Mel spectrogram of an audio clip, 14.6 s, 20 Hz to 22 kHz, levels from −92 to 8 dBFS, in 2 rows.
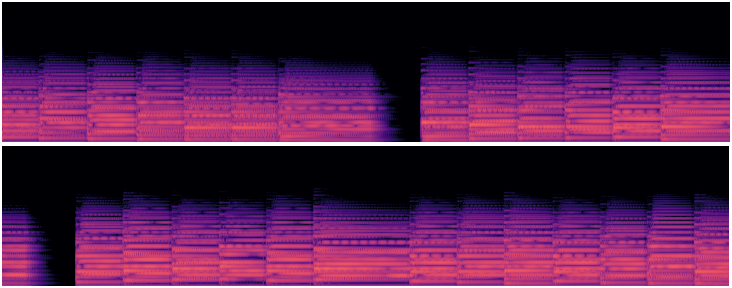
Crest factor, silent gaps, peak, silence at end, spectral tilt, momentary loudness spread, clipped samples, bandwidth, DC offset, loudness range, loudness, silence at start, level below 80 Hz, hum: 14 dB; 7.97-8.01 s; -14 dBFS; 0 s; -5.5 dB/octave; 5 LU; under 0.1%; 5.2 kHz; 0.6%; 4 LU; -29 LUFS; 0 s; -64 dBFS; none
